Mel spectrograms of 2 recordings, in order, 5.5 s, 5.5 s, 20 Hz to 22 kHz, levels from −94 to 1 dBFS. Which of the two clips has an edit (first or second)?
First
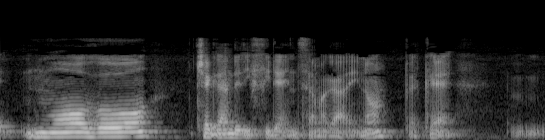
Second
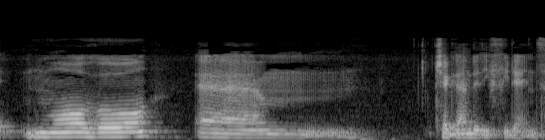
first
